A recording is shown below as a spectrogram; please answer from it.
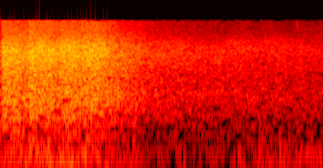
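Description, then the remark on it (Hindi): An audience claps for themselves in a dense, crackling burst of applause that holds strong for about a second, then thins out and fades to a softer patter. “अब प्रभु जी की तो गतमत न्यारी है, प्रभु जी हमारी ताली भी सुन रहे हैं और हमें भी देख रहे हैं।”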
